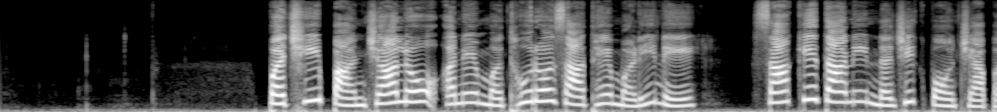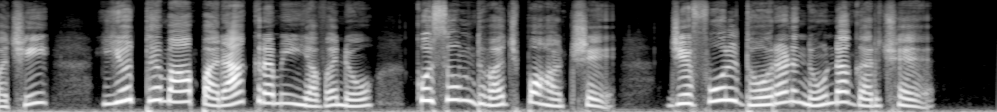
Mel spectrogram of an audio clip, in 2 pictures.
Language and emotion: Gujarati, neutral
